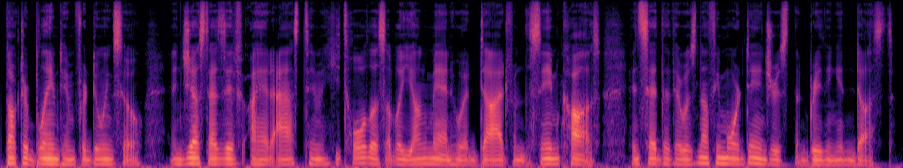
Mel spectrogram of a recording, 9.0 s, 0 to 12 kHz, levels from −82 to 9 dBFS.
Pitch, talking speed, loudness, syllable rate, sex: 90 Hz, 270 wpm, -21 LUFS, 6.0 syllables/s, male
